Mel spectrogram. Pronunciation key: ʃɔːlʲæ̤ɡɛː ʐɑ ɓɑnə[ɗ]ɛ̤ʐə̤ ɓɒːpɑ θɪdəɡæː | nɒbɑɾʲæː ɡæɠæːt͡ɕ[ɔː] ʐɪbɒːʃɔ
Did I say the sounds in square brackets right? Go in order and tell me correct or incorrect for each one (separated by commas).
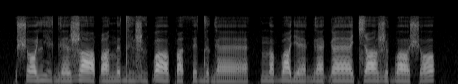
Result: incorrect, incorrect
